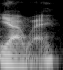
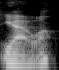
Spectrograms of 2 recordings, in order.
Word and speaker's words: Yahweh: And it's not Yahweh, it's Yahwa.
